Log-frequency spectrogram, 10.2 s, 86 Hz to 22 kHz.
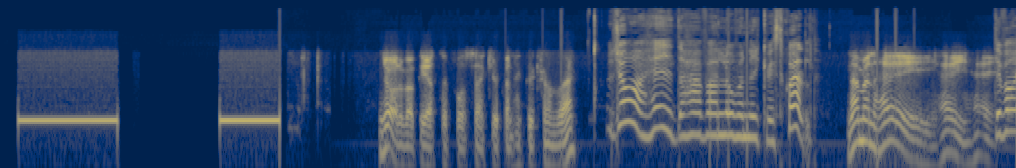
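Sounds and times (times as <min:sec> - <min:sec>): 
low-pitched telephone ringing tone while calling a detention centre: 0:00.2 - 0:01.2, 0:02.2 - 0:02.8
speech: 0:03.8 - 0:10.1.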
